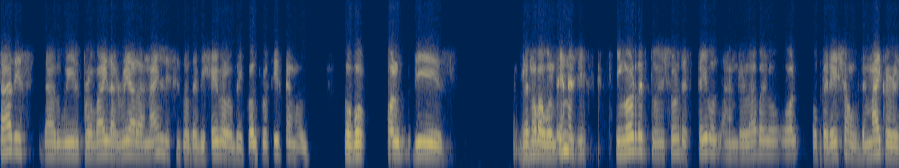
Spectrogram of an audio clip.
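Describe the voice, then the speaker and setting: A man speaks with a Spanish accent at a high pitch. His pace is moderate and his intonation fairly even. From Ecuador. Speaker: power system engineer. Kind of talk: technical presentation. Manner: halting.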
